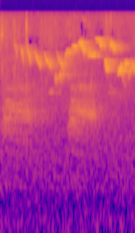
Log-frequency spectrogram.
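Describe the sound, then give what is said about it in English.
Woodpecker calls from two birds: several short, high, faint calls scattered over steady background noise. “three or four calls. It's two woodpeckers.”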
